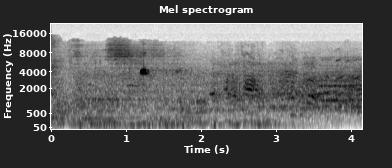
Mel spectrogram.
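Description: Low background ambience with faint, indistinct voices.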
